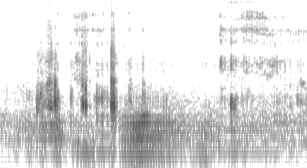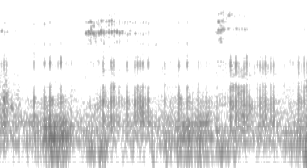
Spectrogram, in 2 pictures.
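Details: Quiet low purring from a happy kitten, partly buried under rustling and scratchy handling noises, with some brief higher hissy bursts.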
